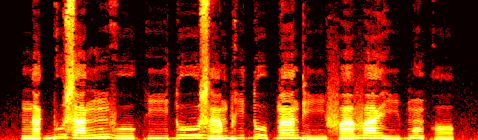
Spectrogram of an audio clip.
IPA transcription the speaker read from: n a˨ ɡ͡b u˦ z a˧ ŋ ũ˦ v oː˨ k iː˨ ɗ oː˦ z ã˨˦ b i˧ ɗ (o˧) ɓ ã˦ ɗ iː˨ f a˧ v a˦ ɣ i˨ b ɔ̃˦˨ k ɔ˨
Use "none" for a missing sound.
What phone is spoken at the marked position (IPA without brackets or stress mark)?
o˦˨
